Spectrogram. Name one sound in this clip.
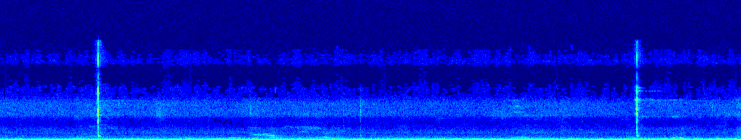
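A plastic clip clicks as hands fit and adjust a mount.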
